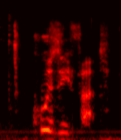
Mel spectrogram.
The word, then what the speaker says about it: Kuzifat: Kuzifat without an R.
